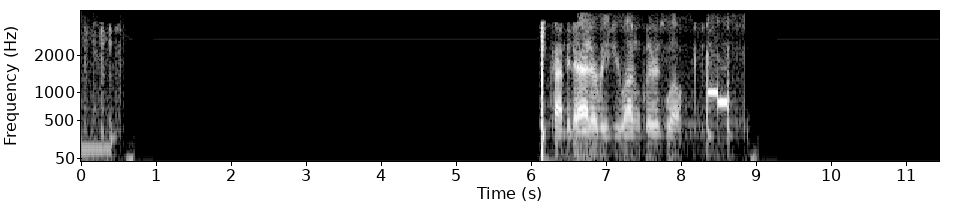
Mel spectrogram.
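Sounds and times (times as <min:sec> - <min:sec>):
speech: 0:06.4 - 0:08.2
electronic roger beep at the end of a radio transmission on a repeater network: 0:08.3 - 0:08.7.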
